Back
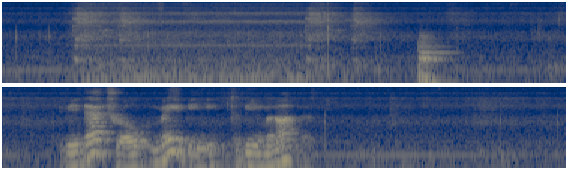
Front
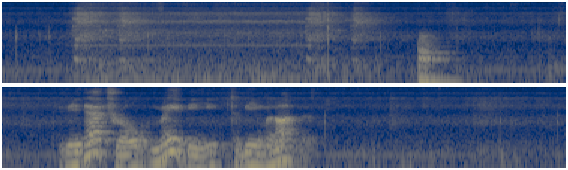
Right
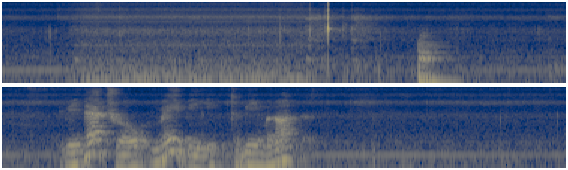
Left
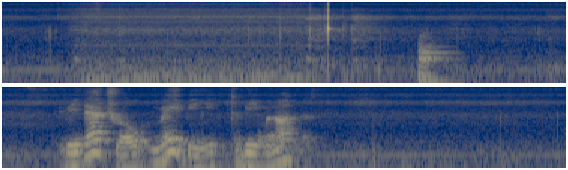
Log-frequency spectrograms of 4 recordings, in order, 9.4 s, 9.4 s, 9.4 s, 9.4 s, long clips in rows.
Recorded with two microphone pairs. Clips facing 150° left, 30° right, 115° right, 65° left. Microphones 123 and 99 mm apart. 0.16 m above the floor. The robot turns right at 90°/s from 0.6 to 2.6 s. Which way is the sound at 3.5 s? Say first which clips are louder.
Back 2 dB, even; 115° right.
